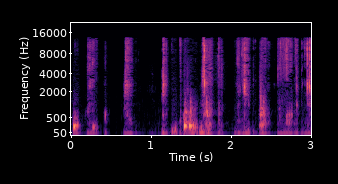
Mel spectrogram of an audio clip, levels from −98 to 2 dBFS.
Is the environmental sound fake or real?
real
